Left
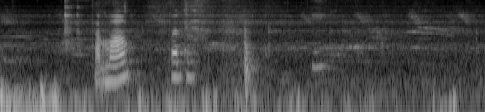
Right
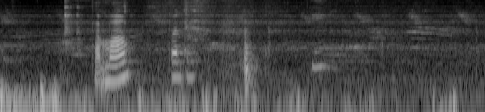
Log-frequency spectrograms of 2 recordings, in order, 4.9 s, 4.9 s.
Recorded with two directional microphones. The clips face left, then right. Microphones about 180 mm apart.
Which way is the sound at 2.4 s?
35° right (ahead or behind).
